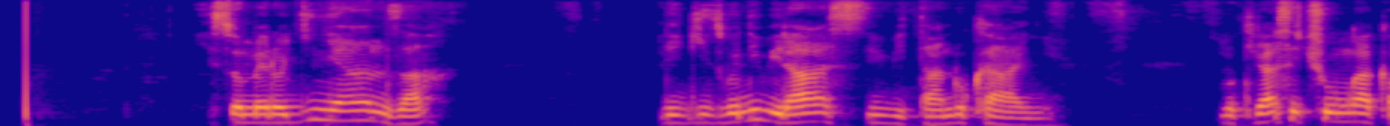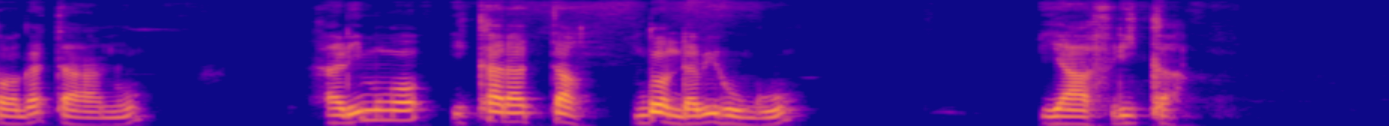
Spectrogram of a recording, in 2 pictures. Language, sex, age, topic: Rundi, male, 36-49, education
